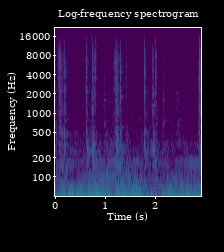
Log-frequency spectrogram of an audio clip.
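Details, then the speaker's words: 1966 VW Type 3 Fastback, 6-volt, newly fitted hard start relay kit: sharp relay clicks over a low hum but no cranking, because a wire was pulled off the starter. "well i thought we had a total failure to launch situation went to start it had a click i could actually hear the hard start relay clicking"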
